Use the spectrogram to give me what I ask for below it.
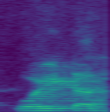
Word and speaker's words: Vojta: Though it is spelled as Vojita therapy, but it is pronounced as Voita therapy.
